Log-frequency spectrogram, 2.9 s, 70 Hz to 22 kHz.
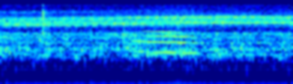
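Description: A cat in Boku no Natsuyasumi 2 gives a few faint, thin meows over a constant hiss of outdoor ambience, quiet and somewhat distant.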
